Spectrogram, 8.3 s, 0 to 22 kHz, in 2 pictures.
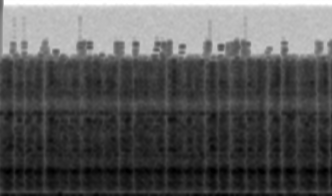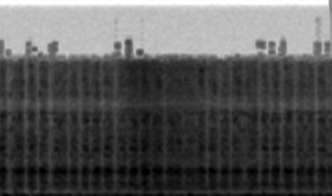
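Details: Ford Excursion 6.0 diesel: heavy idle with a ragged, uneven, intermittently stumbling beat that occasionally settles down to normal.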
